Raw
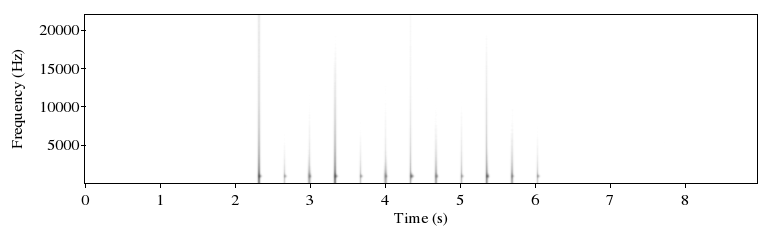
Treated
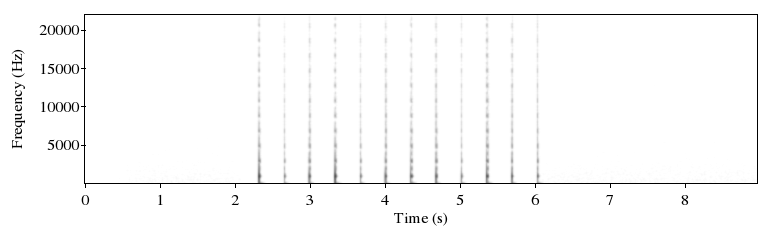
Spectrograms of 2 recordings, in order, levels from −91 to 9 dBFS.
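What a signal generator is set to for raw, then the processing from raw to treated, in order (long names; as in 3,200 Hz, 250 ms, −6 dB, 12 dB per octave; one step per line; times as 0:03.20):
click track 178 BPM, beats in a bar 3, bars 4, 984 Hz, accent 18.5 dB −2.5 dBFS
in parallel at −8.5 dB: fuzz pedal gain 41 dB, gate −41 dBFS
on the sum: automatic gain control gain up to 8.5 dB
high-shelf EQ 2,900 Hz −9 dB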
